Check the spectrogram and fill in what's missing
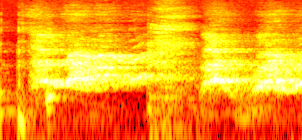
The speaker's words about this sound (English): Whoa! You got a big reaction from the dog on that one. Go off, puppy.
